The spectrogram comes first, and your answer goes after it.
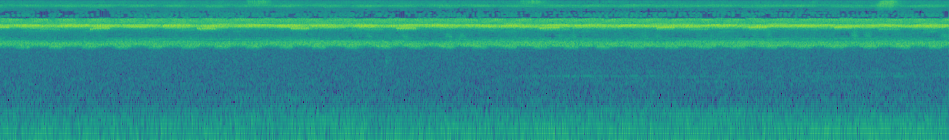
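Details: Summertime cricket chorus from New England: constant piercing ringing in parallel high tones, with brief sizzling bursts above at irregular intervals of a few seconds and a faint low rumble underneath.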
